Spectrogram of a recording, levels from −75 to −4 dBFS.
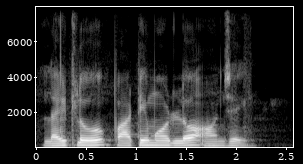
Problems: none marked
